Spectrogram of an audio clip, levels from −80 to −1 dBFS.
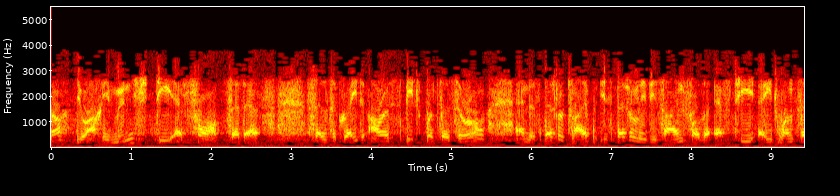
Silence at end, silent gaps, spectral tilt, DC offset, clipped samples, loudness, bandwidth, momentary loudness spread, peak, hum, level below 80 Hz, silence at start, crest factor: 0 s; none; -6.5 dB/octave; 0.3%; under 0.1%; -23 LUFS; 4 kHz; 3 LU; -10 dBFS; none; -66 dBFS; 0 s; 12 dB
